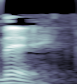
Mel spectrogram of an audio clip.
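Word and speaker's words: may (μή): And so the verse begins with a negative conjunction of prohibition, may. That's M-E, long E, has an A, long A sound in, as we pronounce it in English.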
